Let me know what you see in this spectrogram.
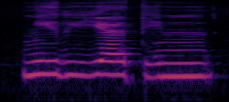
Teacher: را باریک ہے، اوریجنل کسرہ آ رہی ہے را سکون سے پہلے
